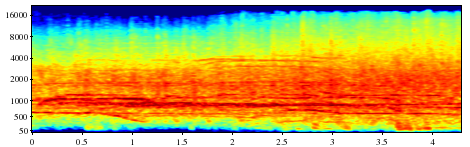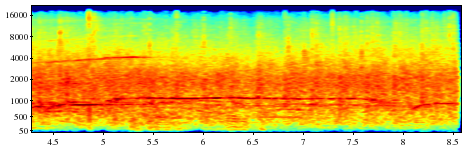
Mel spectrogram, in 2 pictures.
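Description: A large church audience stands and applauds steadily to welcome a guest pastor, dense clapping at a sustained loud level, with a few faint shouts and whistles rising over the ovation throughout.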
